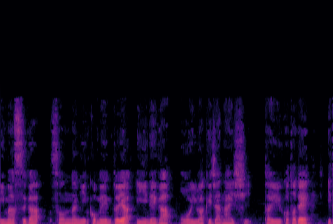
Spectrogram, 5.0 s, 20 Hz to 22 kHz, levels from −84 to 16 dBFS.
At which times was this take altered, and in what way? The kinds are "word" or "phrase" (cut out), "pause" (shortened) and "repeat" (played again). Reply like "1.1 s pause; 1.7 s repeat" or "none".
3.9 s pause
